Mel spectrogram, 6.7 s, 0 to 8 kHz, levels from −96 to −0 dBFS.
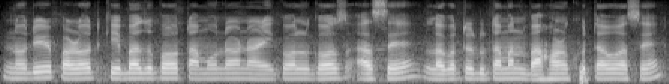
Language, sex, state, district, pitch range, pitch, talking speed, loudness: Assamese, male, Assam, Sonitpur, 140-145 Hz, 140 Hz, 115 wpm, -18 LUFS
